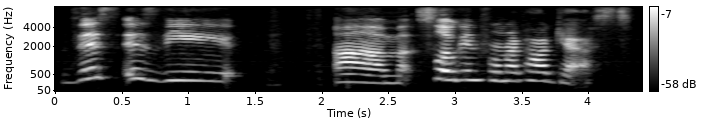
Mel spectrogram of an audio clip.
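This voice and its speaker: High-voiced woman chatting casually. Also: slow pace, a bit bright. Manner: candid, wry, conversational asides. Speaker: vlogger reviewing merchandise. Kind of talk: casual unscripted chat to camera.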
